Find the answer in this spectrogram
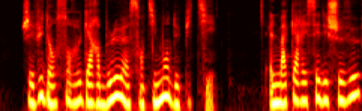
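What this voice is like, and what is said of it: Usual voice. Nothing is said of it.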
